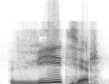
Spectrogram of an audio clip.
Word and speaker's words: ветер: Le mot ветер. Ветер. En regardant le dictionnaire, quelle syllabe est accentuée? C'est yé. Vie. Vie. Ça veut dire ici, on garde yé.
